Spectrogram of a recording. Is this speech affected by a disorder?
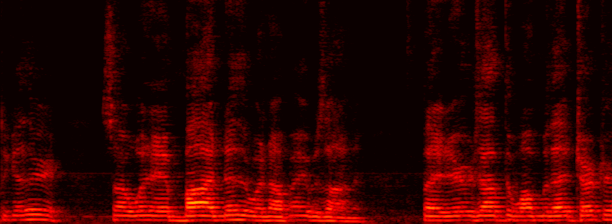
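Yes: Friedreich's ataxia.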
